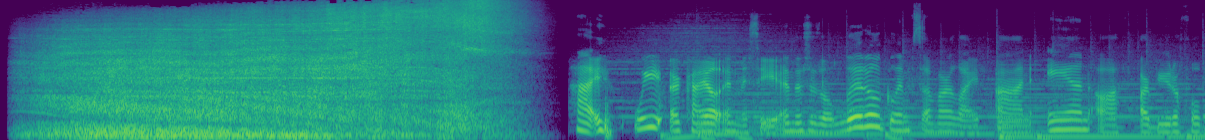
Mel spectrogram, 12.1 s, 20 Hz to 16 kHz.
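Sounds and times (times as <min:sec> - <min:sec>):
jet airliner passing overhead: 0:00.1 - 0:05.4.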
